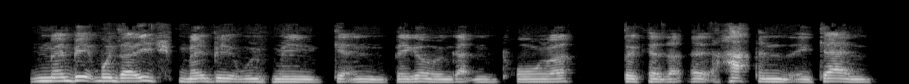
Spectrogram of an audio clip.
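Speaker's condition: Cerebral palsy; birth complications, breathing stopped, cesarean, incubator, walked fine until 5, then physiotherapy, walking frame, wheelchair

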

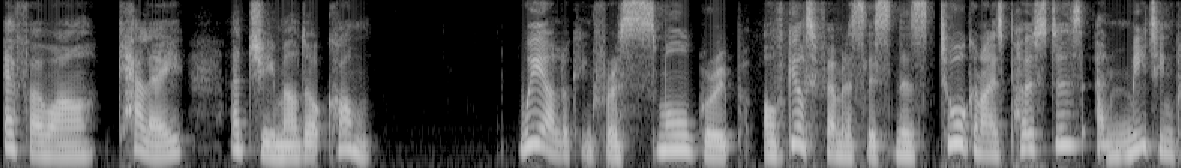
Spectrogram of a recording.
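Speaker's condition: No condition

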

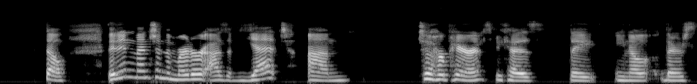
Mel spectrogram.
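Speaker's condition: No condition

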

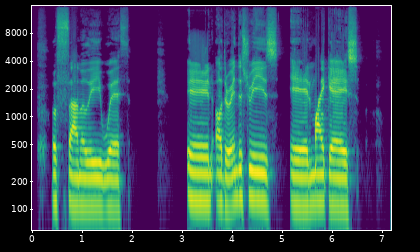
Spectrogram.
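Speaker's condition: Stuttering; stutter since birth, neurological basis, speech therapists in Lebanon childhood to teens, psychologist at 16-17; stutter much worse before, affects only speaking, not reading or writing, long avoided speaking; prolonged sounds

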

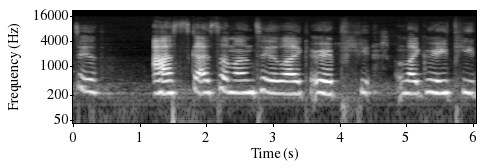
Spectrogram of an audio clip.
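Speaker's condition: Cerebral palsy; hikes

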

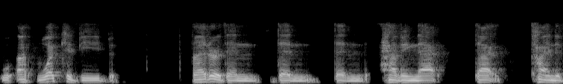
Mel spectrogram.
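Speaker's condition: Stuttering; stuttering since childhood; repeated words, prolonged sounds

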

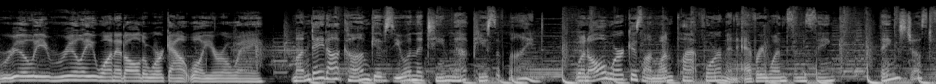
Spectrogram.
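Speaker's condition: No condition

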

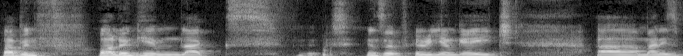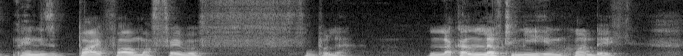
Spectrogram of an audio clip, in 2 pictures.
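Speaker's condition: Stammer; stammer since childhood, spoke little when young to hide it; struggles to say own name, slow to get out, less stammering with put-on Birmingham accent or exaggerated speech; prolonged sounds, blocks

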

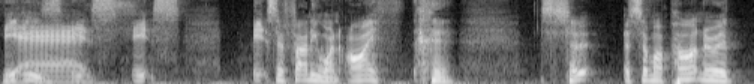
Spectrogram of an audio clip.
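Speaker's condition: Stammer; stutter, unnoticed during rapping and spoken word years, noticed with radio show and podcast, works with STAMMA; struggles with hard g sounds, had pet renamed Finley to avoid hard g name; repeated sounds, repeated words

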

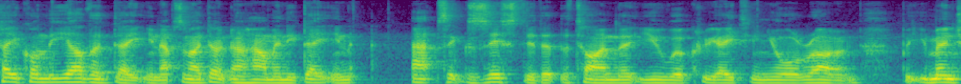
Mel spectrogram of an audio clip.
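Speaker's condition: No condition

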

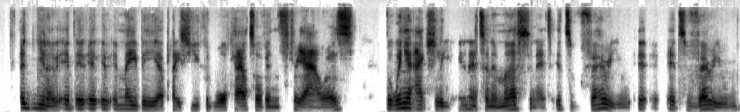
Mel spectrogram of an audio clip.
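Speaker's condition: Stammer; since childhood, really bad stammer growing up, unable to get a word out reading aloud at school; almost completely beaten in real life, returns when speaking on the phone; stammer audible from time to time, apologises for disfluency mid-recording; repeated sounds

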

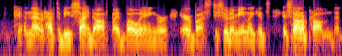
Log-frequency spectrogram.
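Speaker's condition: No condition

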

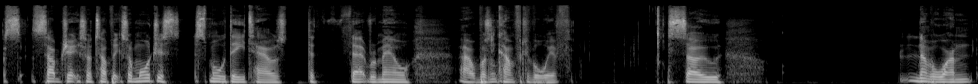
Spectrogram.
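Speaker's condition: Stutter; unnoticed during rapping and spoken word years, noticed with radio show and podcast, works with STAMMA; stuttering increased this episode due to nerves over serious subject; stutters more when nervous; repeated sounds, repeated words, prolonged sounds

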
